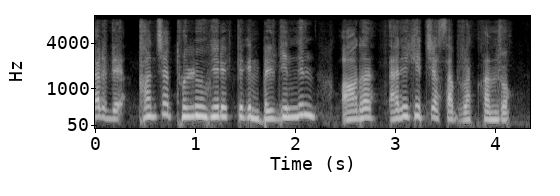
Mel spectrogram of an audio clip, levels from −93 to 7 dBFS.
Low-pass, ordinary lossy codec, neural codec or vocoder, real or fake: 7.2 kHz; none; codec, 16 kHz in and 24 kHz out, 0.6 kbps, FireRedTTS-2 codec; fake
